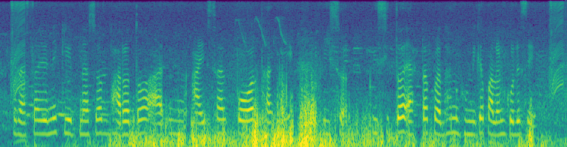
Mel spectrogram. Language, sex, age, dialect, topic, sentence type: Bengali, female, 25-30, Rajbangshi, agriculture, statement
